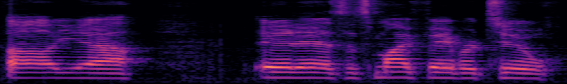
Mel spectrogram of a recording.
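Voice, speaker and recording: A man giving an informal, excitable show-and-tell commentary, often interjecting as he goes. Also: fairly high pitch, unhurried. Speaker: video host. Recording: clearly noisy home recording.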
